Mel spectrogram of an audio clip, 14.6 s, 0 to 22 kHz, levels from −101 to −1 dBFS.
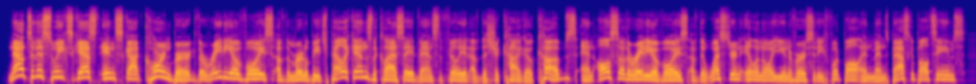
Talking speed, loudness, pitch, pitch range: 165 wpm, -25 LUFS, 160 Hz, 140-195 Hz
